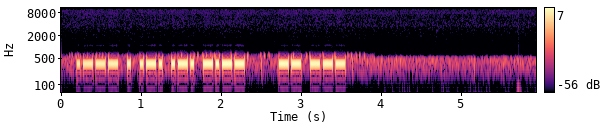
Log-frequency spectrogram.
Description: Morse code, heard as a keyed tone, about 30 wpm, 440 Hz. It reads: JERRY MO
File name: 2016 JAN CW NAQP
